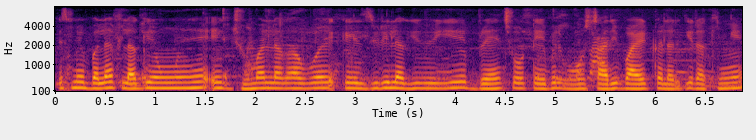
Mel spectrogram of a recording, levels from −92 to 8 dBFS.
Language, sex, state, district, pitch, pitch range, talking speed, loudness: Hindi, female, Madhya Pradesh, Bhopal, 180 Hz, 170-190 Hz, 220 wpm, -16 LUFS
